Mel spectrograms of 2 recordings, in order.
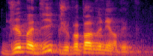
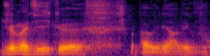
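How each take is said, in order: First: It sounds firm and decided. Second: It sounds regretful and longing.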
